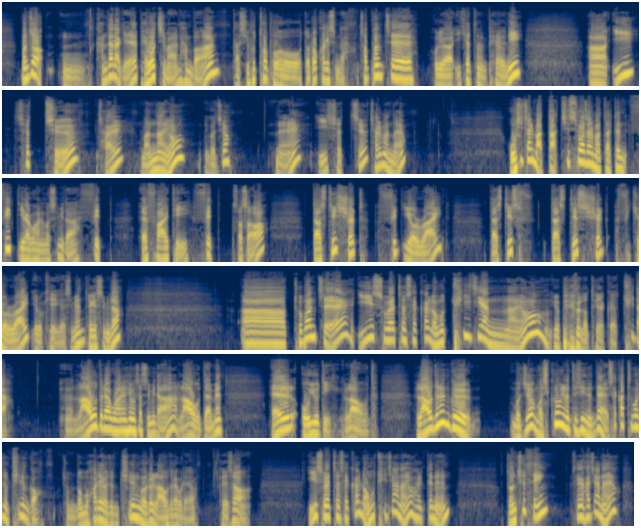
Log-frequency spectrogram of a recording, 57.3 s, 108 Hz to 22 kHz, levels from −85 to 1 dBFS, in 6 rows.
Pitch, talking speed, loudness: 180 Hz, 320 characters per minute, -13 LUFS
